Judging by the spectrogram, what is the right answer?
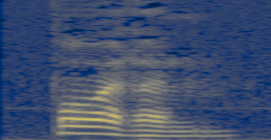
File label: "porum", Dutch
